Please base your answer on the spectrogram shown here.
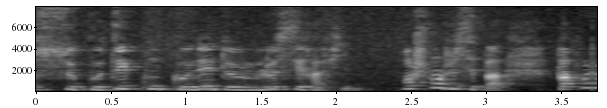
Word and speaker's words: LE SSERAFIM: beaucoup plus jeunes que La Séraphine. Comme ça qu'on prononce, le Séraphine, pardon. Je sais pas pourquoi j'ai envie de dire là, mais c'est le Séraphine.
